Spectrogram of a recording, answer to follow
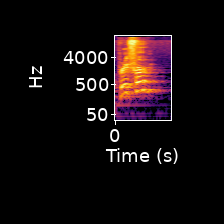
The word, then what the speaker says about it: prefer: Eu falo prefer ou eu falo prefer. Eu falo prefer. Então ele é oxítono.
